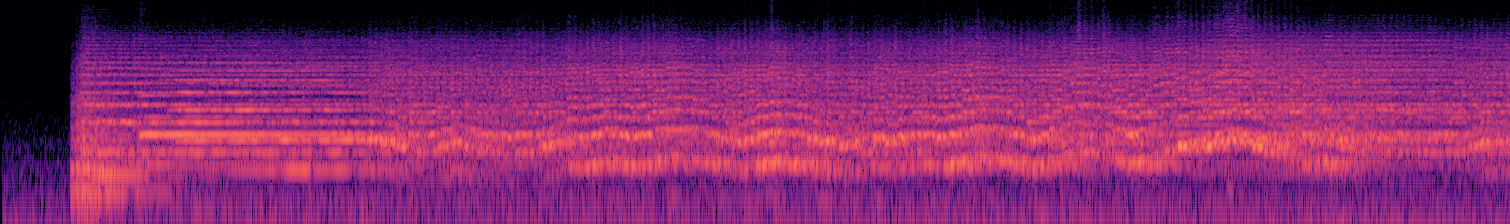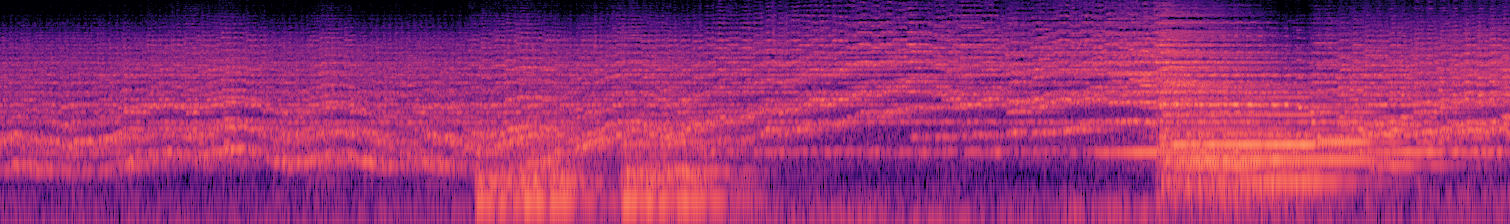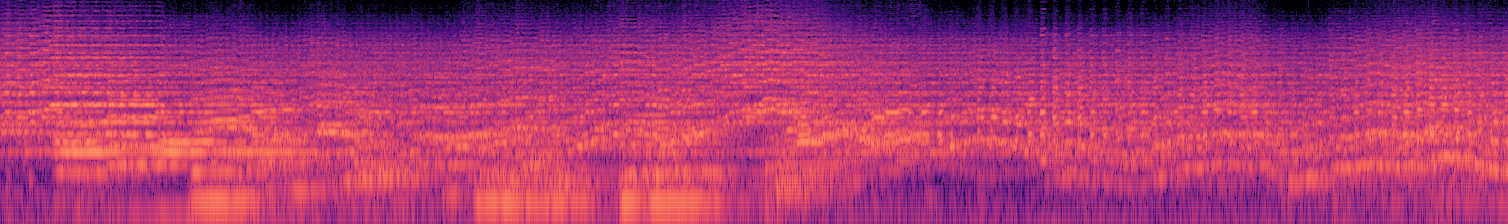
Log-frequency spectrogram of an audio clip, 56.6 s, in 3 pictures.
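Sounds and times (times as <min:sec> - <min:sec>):
fast classical music: 0:00.8 - 0:56.5.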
